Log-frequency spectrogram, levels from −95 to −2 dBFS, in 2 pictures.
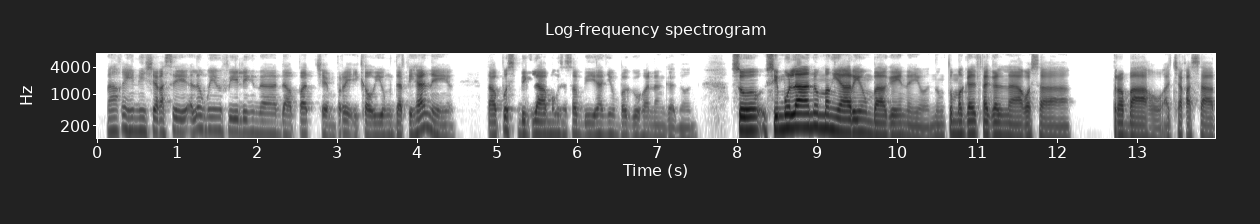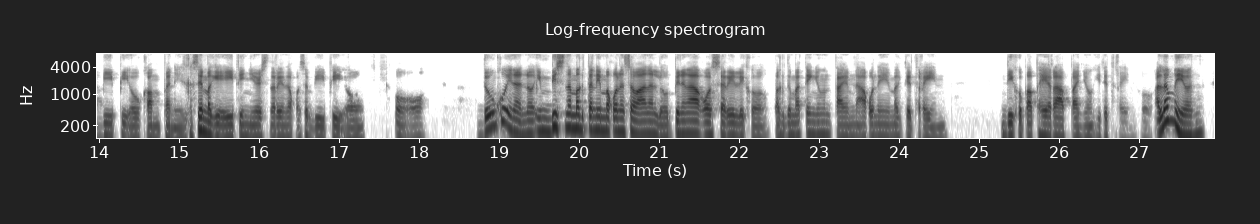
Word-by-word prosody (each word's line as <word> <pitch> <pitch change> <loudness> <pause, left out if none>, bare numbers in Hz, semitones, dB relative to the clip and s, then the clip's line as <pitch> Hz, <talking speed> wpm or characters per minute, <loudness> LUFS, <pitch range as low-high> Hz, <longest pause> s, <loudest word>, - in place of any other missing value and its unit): nakakainis 150 -1 -6
siya, 150 - -2
kasi 145 +2 -6
alam 165 +4 -7
mo 155 - -11
yung 155 -1 -9
feeling 140 -2 -8
na 125 -1 -7
dapat 120 +2 -7
siyempre 115 +4 -7
ikaw 110 0 -5
yung 115 0 -6
datihan, 120 +10 -1
eh. 105 -3 -7 0.4
Tapos 150 +7 -4
bigla 125 0 -1
mong 120 0 -8
sasabihan 115 0 -7
yung 115 -2 -10
baguhan 105 -1 -9
ng 100 - -12
gano'n. 90 -1 -12 0.5
So, 155 0 +8
simula 180 +3 +11
nung 185 -2 +4
mangyari 140 -5 +6
yung 130 - -3
bagay 115 -1 +2
na 105 - -6
yun, 95 -2 -7
nung 105 +1 -8
tumagal-tagal 125 -1 +1
na 105 -1 +1
ako 105 - +2
sa 100 0 -3 0.8
trabaho 105 -5 +1
at - - -9
tsaka - - -3
sa 100 -1 -2
BPO 105 -1 -7
company. 95 -3 -6
Kasi 105 +10 +1
mag-e-eighteen 105 -2 -1
years 105 0 -5
na 105 - -5
rin 105 -1 -4
ako 100 - -9
sa 110 - -8
BPO, 90 -2 -7 0.4
oo. 100 -2 -8 0.7
Doon 155 - 0
ko 250 - -1
inano. 130 -5 0
Imbes 170 +5 0
na 180 - +2
magtanim 160 -2 +1
ako 150 0 +1
ng - - -7
sama 125 -3 +3
ng 125 - -1
loob, 100 -2 -6
pinangako 130 -2 +2
sa 115 - -4
sarili 110 -1 -2
ko, 95 +3 -10
'pag 100 +2 -7
dumating 115 +2 -5
yung 120 - -7
time 105 0 -3
na 105 0 -4
ako 110 - -4
na 105 0 -7
yung 105 0 -10
magte-train, 95 -2 -7 0.7
di 115 +1 -3
ko - - -4
papahirapan 105 -3 -2
yung 95 +1 -9
ite-train 85 -4 -14
ko, 80 -3 -18
alam 245 - +5
mo 205 - +4
yun? 115 -2 +1
115 Hz, 180 wpm, -23 LUFS, 100-135 Hz, 0.8 s, simula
